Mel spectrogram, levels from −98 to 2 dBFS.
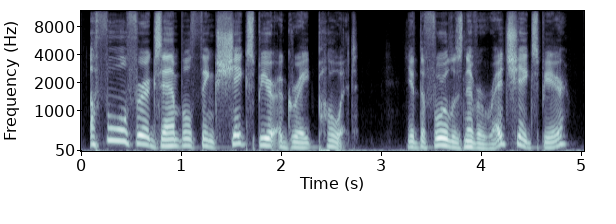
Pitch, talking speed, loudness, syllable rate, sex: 145 Hz, 190 wpm, -16 LUFS, 5.9 syllables/s, male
